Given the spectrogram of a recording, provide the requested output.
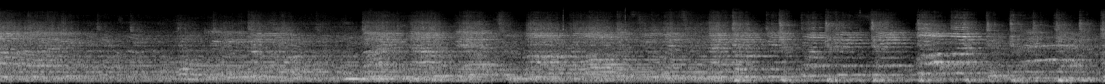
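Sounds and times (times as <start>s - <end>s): girls singing a cappella: 0.0s - 11.0s.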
